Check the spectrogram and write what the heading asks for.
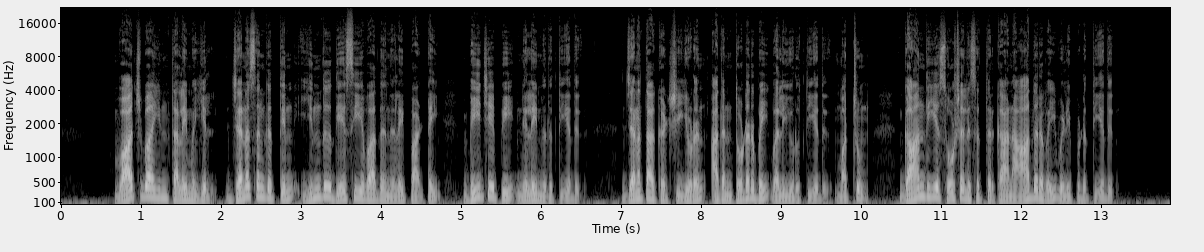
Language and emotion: Tamil, neutral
